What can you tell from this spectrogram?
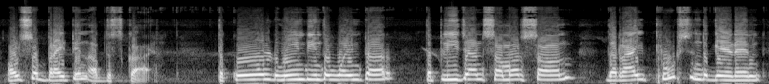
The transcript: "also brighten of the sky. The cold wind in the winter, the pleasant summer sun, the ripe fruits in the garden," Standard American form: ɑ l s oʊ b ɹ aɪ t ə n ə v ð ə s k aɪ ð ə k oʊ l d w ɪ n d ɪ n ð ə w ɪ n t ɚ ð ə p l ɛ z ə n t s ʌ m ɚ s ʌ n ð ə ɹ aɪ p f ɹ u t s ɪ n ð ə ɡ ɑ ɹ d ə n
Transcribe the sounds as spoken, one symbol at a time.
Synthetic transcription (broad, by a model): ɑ l s oʊ b ɹ aɪ t ə n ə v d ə s k aɪ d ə k oʊ l d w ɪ n d ɪ n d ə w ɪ n t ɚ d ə p l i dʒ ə n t s ʌ m ɚ s ʌ n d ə ɹ aɪ p ɹ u t s ɪ n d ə ɡ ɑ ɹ d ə n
